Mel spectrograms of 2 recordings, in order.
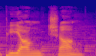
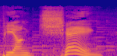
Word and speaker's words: Pyeongchang: So apparently NBC has been mispronouncing the name Pyeongchang during the Winter Olympics this year, and I guess they're doing it on purpose because it's supposed to be Pyeongchang. – Oh. – But NBC says Pyeongchang.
